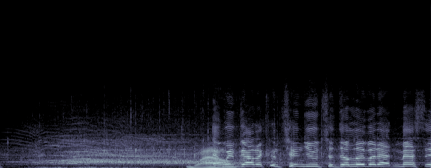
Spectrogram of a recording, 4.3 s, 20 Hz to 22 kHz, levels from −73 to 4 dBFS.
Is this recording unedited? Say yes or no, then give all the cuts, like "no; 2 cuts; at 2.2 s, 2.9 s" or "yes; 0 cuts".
yes; 0 cuts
